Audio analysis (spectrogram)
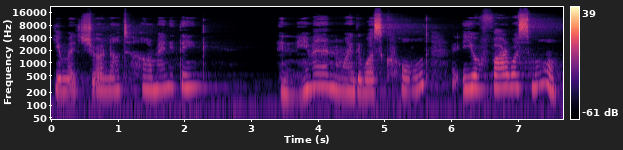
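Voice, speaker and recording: A woman voicing a possessive, doting female spider monster in an ASMR roleplay, with formal wording and a hushed delivery that often slips into whispers. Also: fairly high pitch. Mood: tender fascination. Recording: long reverberant echo.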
